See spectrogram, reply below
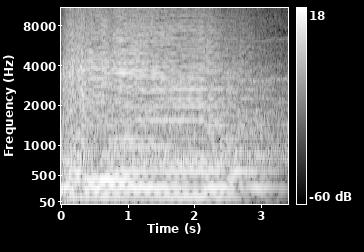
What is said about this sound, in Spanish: si estáis escuchando esta bocina, es que ha llegado el momento de despedir un nuevo programa de Hablemos de Hockey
